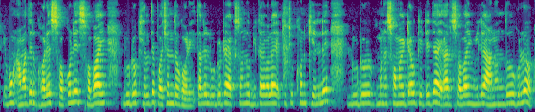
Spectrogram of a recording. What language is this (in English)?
Bangla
